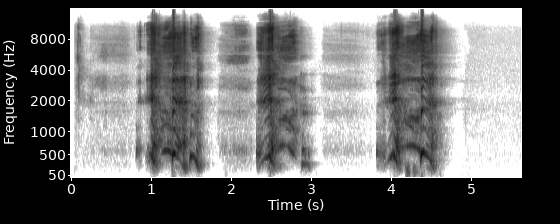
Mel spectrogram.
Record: {"three_cough_length": "5.6 s", "three_cough_amplitude": 32768, "three_cough_signal_mean_std_ratio": 0.37, "survey_phase": "alpha (2021-03-01 to 2021-08-12)", "age": "45-64", "gender": "Female", "wearing_mask": "No", "symptom_fatigue": true, "symptom_headache": true, "symptom_change_to_sense_of_smell_or_taste": true, "symptom_loss_of_taste": true, "symptom_onset": "3 days", "smoker_status": "Never smoked", "respiratory_condition_asthma": false, "respiratory_condition_other": false, "recruitment_source": "Test and Trace", "submission_delay": "1 day", "covid_test_result": "Positive", "covid_test_method": "RT-qPCR", "covid_ct_value": 17.0, "covid_ct_gene": "ORF1ab gene", "covid_ct_mean": 17.5, "covid_viral_load": "1900000 copies/ml", "covid_viral_load_category": "High viral load (>1M copies/ml)"}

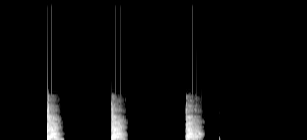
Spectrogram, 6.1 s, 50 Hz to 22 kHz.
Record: {"three_cough_length": "6.1 s", "three_cough_amplitude": 29153, "three_cough_signal_mean_std_ratio": 0.26, "survey_phase": "beta (2021-08-13 to 2022-03-07)", "age": "65+", "gender": "Male", "wearing_mask": "No", "symptom_none": true, "smoker_status": "Never smoked", "respiratory_condition_asthma": false, "respiratory_condition_other": false, "recruitment_source": "REACT", "submission_delay": "0 days", "covid_test_result": "Negative", "covid_test_method": "RT-qPCR"}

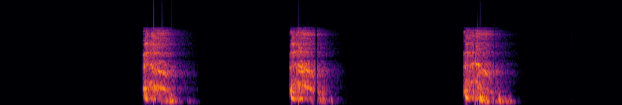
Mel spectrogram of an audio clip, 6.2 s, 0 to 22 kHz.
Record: {"three_cough_length": "6.2 s", "three_cough_amplitude": 28989, "three_cough_signal_mean_std_ratio": 0.33, "survey_phase": "alpha (2021-03-01 to 2021-08-12)", "age": "45-64", "gender": "Male", "wearing_mask": "No", "symptom_none": true, "smoker_status": "Never smoked", "respiratory_condition_asthma": false, "respiratory_condition_other": false, "recruitment_source": "REACT", "submission_delay": "3 days", "covid_test_result": "Negative", "covid_test_method": "RT-qPCR"}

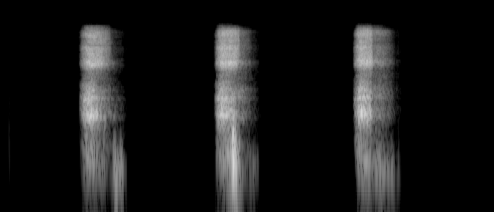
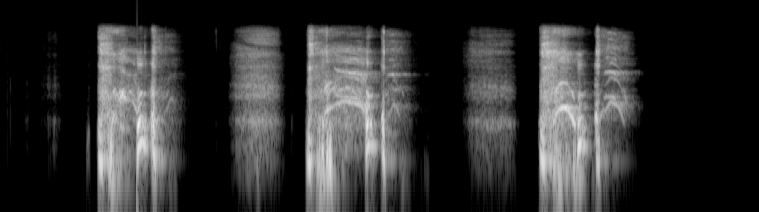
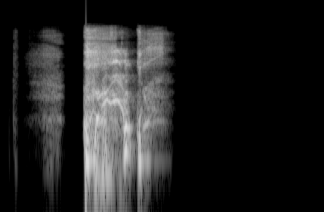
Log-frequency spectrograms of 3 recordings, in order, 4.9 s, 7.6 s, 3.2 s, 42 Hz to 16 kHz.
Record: {"exhalation_length": "4.9 s", "exhalation_amplitude": 22652, "exhalation_signal_mean_std_ratio": 0.28, "three_cough_length": "7.6 s", "three_cough_amplitude": 25729, "three_cough_signal_mean_std_ratio": 0.4, "cough_length": "3.2 s", "cough_amplitude": 19280, "cough_signal_mean_std_ratio": 0.35, "survey_phase": "alpha (2021-03-01 to 2021-08-12)", "age": "65+", "gender": "Male", "wearing_mask": "No", "symptom_none": true, "smoker_status": "Ex-smoker", "respiratory_condition_asthma": false, "respiratory_condition_other": false, "recruitment_source": "REACT", "submission_delay": "1 day", "covid_test_result": "Negative", "covid_test_method": "RT-qPCR"}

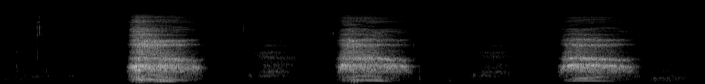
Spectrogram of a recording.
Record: {"exhalation_length": "7.1 s", "exhalation_amplitude": 9692, "exhalation_signal_mean_std_ratio": 0.44, "survey_phase": "beta (2021-08-13 to 2022-03-07)", "age": "65+", "gender": "Male", "wearing_mask": "No", "symptom_none": true, "smoker_status": "Ex-smoker", "respiratory_condition_asthma": false, "respiratory_condition_other": false, "recruitment_source": "REACT", "submission_delay": "2 days", "covid_test_result": "Negative", "covid_test_method": "RT-qPCR", "influenza_a_test_result": "Negative", "influenza_b_test_result": "Negative"}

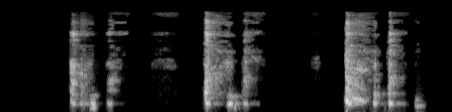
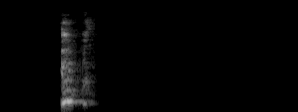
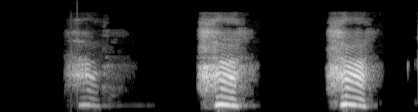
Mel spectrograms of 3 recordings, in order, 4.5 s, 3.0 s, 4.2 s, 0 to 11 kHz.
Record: {"three_cough_length": "4.5 s", "three_cough_amplitude": 29350, "three_cough_signal_mean_std_ratio": 0.29, "cough_length": "3.0 s", "cough_amplitude": 2772, "cough_signal_mean_std_ratio": 0.17, "exhalation_length": "4.2 s", "exhalation_amplitude": 32767, "exhalation_signal_mean_std_ratio": 0.38, "survey_phase": "beta (2021-08-13 to 2022-03-07)", "age": "18-44", "gender": "Female", "wearing_mask": "No", "symptom_runny_or_blocked_nose": true, "symptom_headache": true, "smoker_status": "Never smoked", "respiratory_condition_asthma": false, "respiratory_condition_other": false, "recruitment_source": "REACT", "submission_delay": "1 day", "covid_test_result": "Positive", "covid_test_method": "RT-qPCR", "covid_ct_value": 28.0, "covid_ct_gene": "E gene", "influenza_a_test_result": "Negative", "influenza_b_test_result": "Negative"}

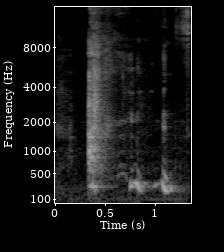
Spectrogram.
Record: {"cough_length": "1.4 s", "cough_amplitude": 4457, "cough_signal_mean_std_ratio": 0.47, "survey_phase": "beta (2021-08-13 to 2022-03-07)", "age": "18-44", "gender": "Female", "wearing_mask": "No", "symptom_none": true, "smoker_status": "Never smoked", "respiratory_condition_asthma": false, "respiratory_condition_other": false, "recruitment_source": "REACT", "submission_delay": "1 day", "covid_test_result": "Negative", "covid_test_method": "RT-qPCR"}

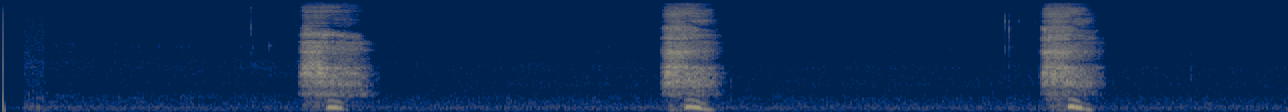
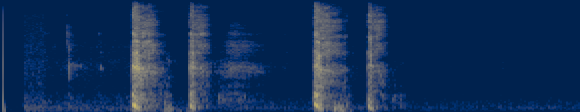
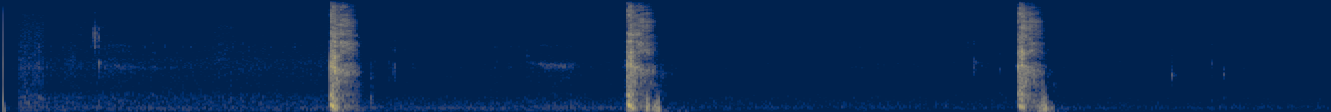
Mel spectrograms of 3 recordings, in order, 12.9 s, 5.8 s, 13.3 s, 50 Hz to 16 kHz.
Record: {"exhalation_length": "12.9 s", "exhalation_amplitude": 6828, "exhalation_signal_mean_std_ratio": 0.3, "cough_length": "5.8 s", "cough_amplitude": 27779, "cough_signal_mean_std_ratio": 0.21, "three_cough_length": "13.3 s", "three_cough_amplitude": 23547, "three_cough_signal_mean_std_ratio": 0.15, "survey_phase": "beta (2021-08-13 to 2022-03-07)", "age": "45-64", "gender": "Female", "wearing_mask": "No", "symptom_none": true, "smoker_status": "Never smoked", "respiratory_condition_asthma": false, "respiratory_condition_other": false, "recruitment_source": "REACT", "submission_delay": "2 days", "covid_test_result": "Negative", "covid_test_method": "RT-qPCR"}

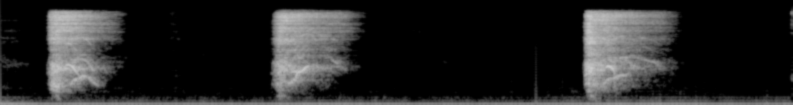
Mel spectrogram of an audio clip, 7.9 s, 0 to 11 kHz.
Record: {"exhalation_length": "7.9 s", "exhalation_amplitude": 32283, "exhalation_signal_mean_std_ratio": 0.39, "survey_phase": "beta (2021-08-13 to 2022-03-07)", "age": "65+", "gender": "Female", "wearing_mask": "No", "symptom_none": true, "smoker_status": "Ex-smoker", "respiratory_condition_asthma": true, "respiratory_condition_other": false, "recruitment_source": "Test and Trace", "submission_delay": "0 days", "covid_test_result": "Negative", "covid_test_method": "LFT"}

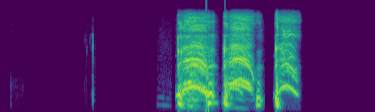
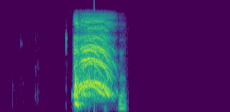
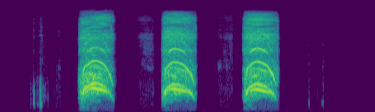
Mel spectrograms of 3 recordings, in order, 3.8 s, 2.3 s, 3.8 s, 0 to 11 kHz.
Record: {"three_cough_length": "3.8 s", "three_cough_amplitude": 32767, "three_cough_signal_mean_std_ratio": 0.41, "cough_length": "2.3 s", "cough_amplitude": 28908, "cough_signal_mean_std_ratio": 0.35, "exhalation_length": "3.8 s", "exhalation_amplitude": 20273, "exhalation_signal_mean_std_ratio": 0.42, "survey_phase": "alpha (2021-03-01 to 2021-08-12)", "age": "45-64", "gender": "Male", "wearing_mask": "No", "symptom_none": true, "symptom_onset": "12 days", "smoker_status": "Ex-smoker", "respiratory_condition_asthma": false, "respiratory_condition_other": false, "recruitment_source": "REACT", "submission_delay": "1 day", "covid_test_result": "Negative", "covid_test_method": "RT-qPCR"}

